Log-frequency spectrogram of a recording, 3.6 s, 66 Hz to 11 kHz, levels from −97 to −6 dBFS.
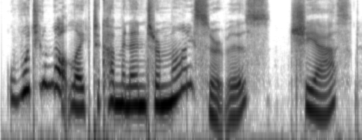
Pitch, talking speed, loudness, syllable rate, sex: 260 Hz, 200 wpm, -16 LUFS, 5.8 syllables/s, female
